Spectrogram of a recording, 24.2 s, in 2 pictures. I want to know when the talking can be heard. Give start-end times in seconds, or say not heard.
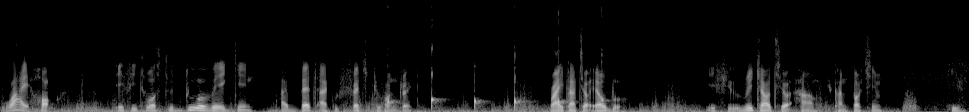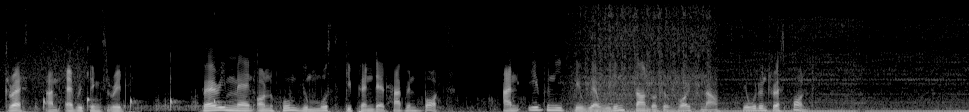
0.0-5.2, 6.8-7.8, 8.8-11.2, 11.8-13.8, 14.6-17.8, 18.4-22.3.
